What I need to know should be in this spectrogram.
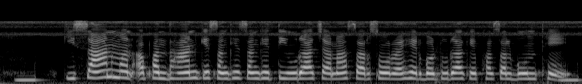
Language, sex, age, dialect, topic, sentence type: Chhattisgarhi, female, 31-35, Northern/Bhandar, agriculture, statement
